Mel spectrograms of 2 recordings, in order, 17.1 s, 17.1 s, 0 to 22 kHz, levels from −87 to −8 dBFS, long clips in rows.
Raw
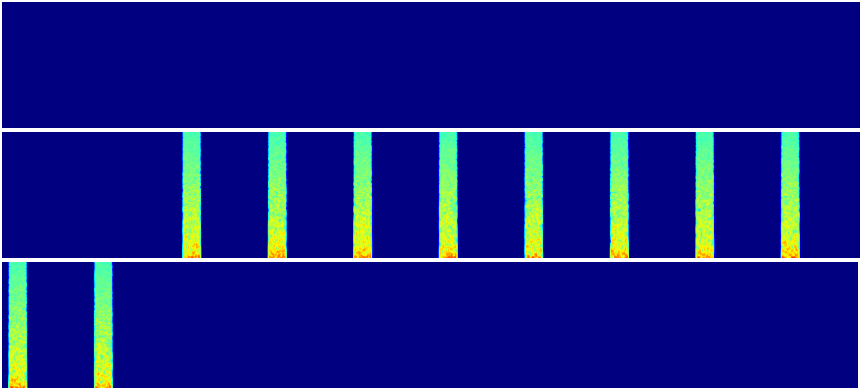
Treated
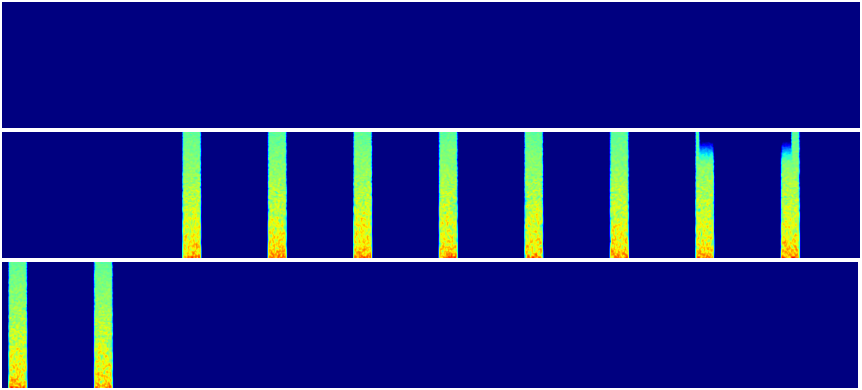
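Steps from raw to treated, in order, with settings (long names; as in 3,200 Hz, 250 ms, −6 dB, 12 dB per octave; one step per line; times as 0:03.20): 0:10.36–0:10.99: low-pass filter 8,400 Hz 24 dB per octave
level +2.5 dB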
